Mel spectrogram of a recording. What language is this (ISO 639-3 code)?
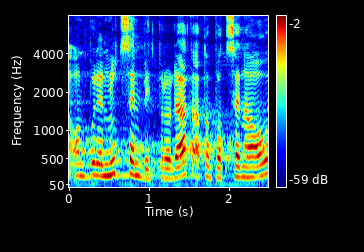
ces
